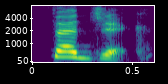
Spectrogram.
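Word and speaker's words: Šejić: There are people who have, I mean, I think I can never pronounce his last name. Stepan, how do you say his last name? Stepan Sejic, Sejic.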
